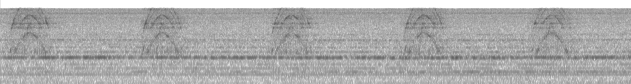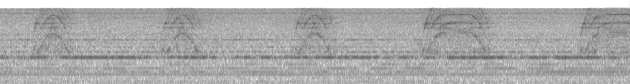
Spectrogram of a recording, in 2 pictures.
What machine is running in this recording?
slide rail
